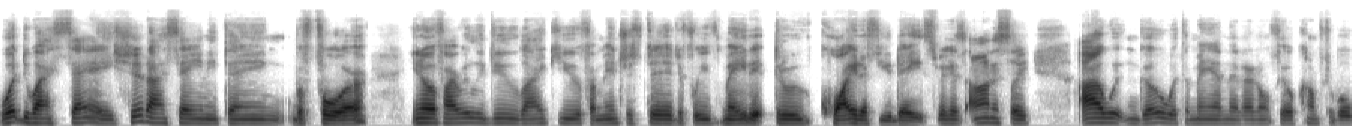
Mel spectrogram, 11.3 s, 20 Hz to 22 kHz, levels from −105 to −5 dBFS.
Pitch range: 125-150 Hz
